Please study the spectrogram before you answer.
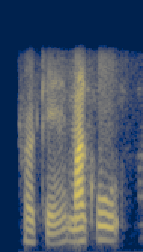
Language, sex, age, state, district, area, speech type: Telugu, male, 18-30, Andhra Pradesh, Nellore, rural, conversation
